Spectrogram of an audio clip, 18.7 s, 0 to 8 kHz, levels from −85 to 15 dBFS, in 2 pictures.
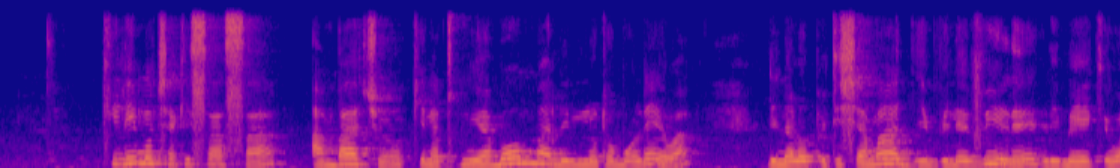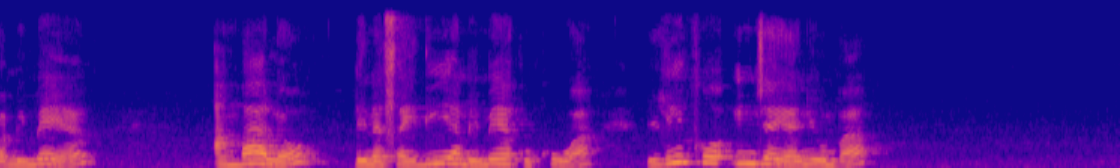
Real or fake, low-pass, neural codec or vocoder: real; 7.2 kHz; none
